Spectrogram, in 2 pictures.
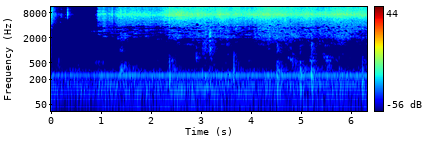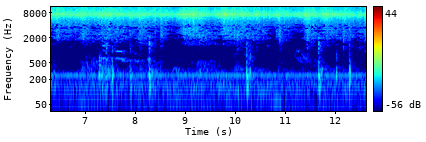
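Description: Thin kunafa batter piped from a plastic bag onto a hot nonstick frying pan, sizzling with a steady hiss as the strands hit the metal, starting about a second in. A steady low hum runs underneath.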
